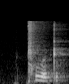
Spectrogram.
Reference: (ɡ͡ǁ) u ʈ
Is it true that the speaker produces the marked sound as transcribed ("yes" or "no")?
no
